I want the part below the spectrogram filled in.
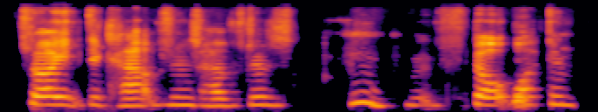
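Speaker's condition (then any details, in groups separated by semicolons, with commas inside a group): Cerebral palsy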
